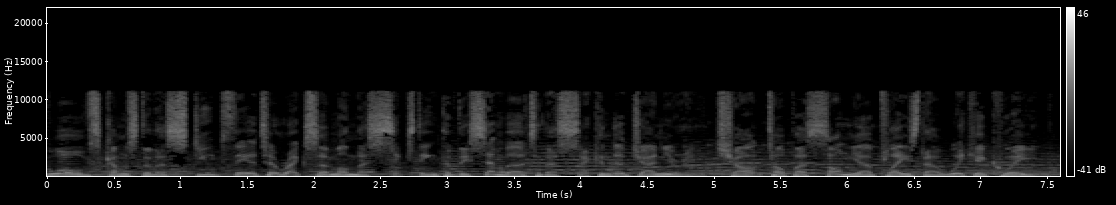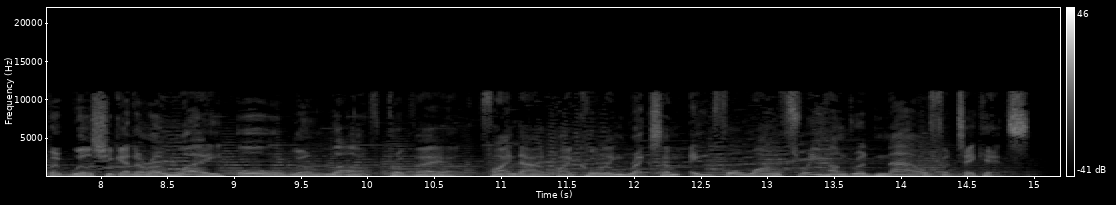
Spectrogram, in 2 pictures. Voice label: panto vo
